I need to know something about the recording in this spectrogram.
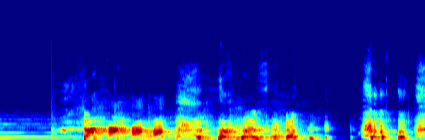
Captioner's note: laughs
